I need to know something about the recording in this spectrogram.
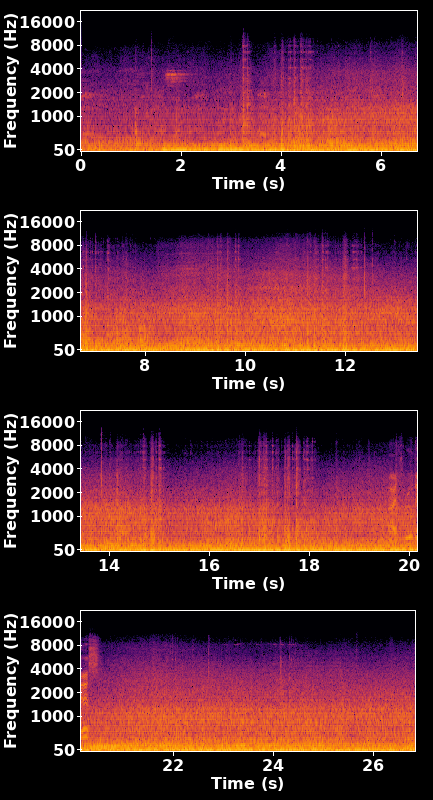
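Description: Wind buffeting the microphone of a bike-mounted camera, over street traffic and road noise while riding a bicycle through city streets. The loud, steady rumble sets in about two seconds in as the bike gets moving. Short knocks are scattered through it.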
